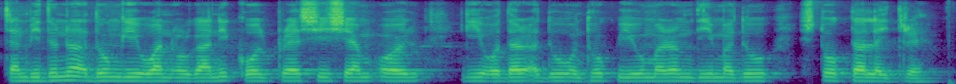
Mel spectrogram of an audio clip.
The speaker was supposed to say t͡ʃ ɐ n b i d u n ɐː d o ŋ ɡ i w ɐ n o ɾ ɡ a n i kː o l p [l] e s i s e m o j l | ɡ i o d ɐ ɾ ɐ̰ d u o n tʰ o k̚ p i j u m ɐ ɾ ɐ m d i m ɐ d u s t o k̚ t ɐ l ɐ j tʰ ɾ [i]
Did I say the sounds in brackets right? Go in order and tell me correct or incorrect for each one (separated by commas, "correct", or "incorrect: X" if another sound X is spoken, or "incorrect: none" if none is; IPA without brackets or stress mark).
incorrect: ɾ, incorrect: e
